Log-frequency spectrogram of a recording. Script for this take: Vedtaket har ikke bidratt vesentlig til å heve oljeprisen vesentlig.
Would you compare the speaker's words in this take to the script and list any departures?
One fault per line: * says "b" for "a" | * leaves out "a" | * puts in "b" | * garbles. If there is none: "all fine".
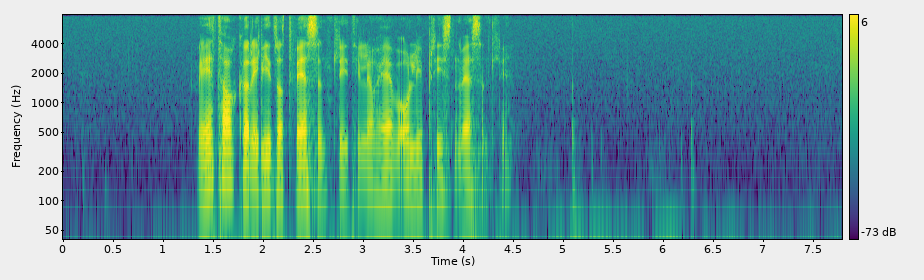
* leaves out "ikke"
